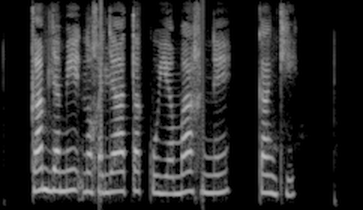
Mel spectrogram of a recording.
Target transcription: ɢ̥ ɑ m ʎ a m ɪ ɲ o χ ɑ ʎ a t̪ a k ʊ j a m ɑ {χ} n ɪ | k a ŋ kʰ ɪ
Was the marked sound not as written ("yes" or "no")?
no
